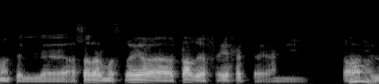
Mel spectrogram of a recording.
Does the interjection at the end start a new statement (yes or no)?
no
